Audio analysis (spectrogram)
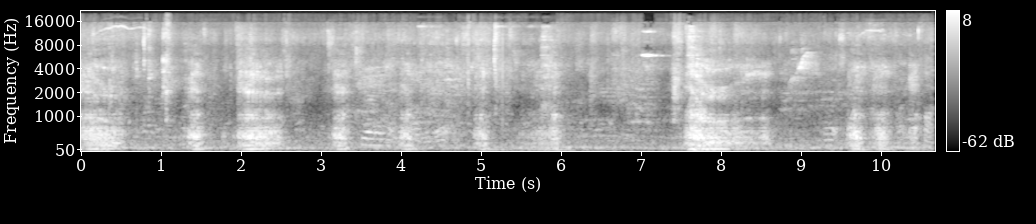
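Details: Pig family with mother pig and piglets, giving deep irregular grunts in loud pulses about every second or two, with a few thin squeaks and a louder burst near eight seconds.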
